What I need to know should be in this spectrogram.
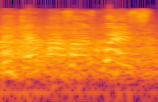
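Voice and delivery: high, loud curious voice; nosy questioner. Acted. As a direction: push for the gossip. Joke, questioner voice again.

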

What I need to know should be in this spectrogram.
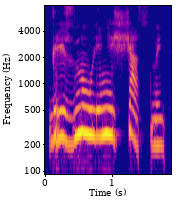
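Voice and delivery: loud, slow, drawn-out scolding shout. A narrator's reading. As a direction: yell it at the lodger. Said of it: "закричала хозяйка".

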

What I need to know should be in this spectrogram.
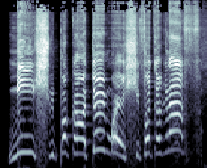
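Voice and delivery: high, hammed-up Ch'ti accent. Radio host imitating the singer in a Ch'ti accent. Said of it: "refait l'accent, euh, du ch'ti".

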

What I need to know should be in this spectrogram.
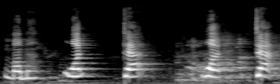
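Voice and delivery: put-on high, slow little-girl question; frightened toddler. Mother imitating her daughter cowering from the skeleton, high slow toddler voice. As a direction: ask it like a small child clinging to mom. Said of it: "And she just goes".

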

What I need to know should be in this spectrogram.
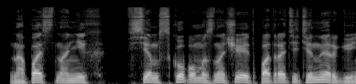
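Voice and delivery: ordinary delivery

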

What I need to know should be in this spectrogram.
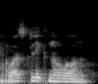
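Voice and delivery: usual speaking voice

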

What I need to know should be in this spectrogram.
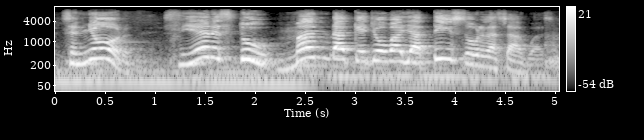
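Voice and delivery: high, projected plea, drawn out in the middle; calling out. A narrator's reading. Peter answering Jesus from the boat, calling out.

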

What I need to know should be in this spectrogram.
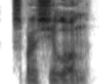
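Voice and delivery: ordinary delivery

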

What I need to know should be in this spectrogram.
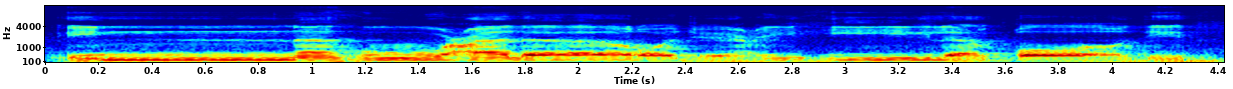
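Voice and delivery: إنه على رجعه لقادر with both ha sounds lengthened; slow recitation. Shown as a demonstration. Teacher summing up the examples, slow chanted recitation. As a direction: chant it slowly, stretching each hu and hi. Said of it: "يسمى الصلة الصغرى".

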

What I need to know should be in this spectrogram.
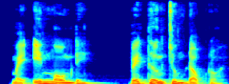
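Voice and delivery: scolding a whining friend, loud and sharp. Acted. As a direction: tell him to shut up, now.

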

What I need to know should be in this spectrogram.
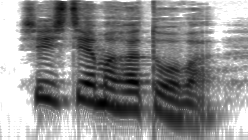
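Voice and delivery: clipped confirmation; combat callout. A narrator's reading. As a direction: answer like an operator on the net. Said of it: "эхом отозвался оператор".

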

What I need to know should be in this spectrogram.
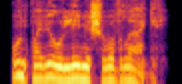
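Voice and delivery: ordinary delivery, nothing marked

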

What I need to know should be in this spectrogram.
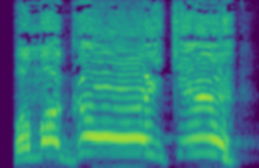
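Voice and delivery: piercing, drawn-out cries for help; верещание. A narrator's reading. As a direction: squeal in panic, very high and loud. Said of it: "заверещала мадам Гортензия". (истошно верещать)

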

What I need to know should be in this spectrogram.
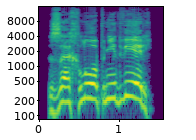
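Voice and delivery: put-on high sharp call to a child; urgent cry. A narrator's reading. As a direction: cry out in alarm. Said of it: "крикнула она".

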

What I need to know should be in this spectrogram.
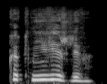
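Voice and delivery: put-on high girlish voice, gently reproachful; a sighed reproach, pitched far up; sighing girl. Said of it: "вздыхает девушка". (высоким девичьим голосом, со вздохом)

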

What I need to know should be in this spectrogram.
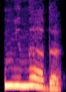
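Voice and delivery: high, loud tearful cry; terrified scream. Acted. Tortured girl begging her captors, terrified tearful cry. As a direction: beg through tears of pain. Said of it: "выкрикнула Кицуне, заливаясь слезами".

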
